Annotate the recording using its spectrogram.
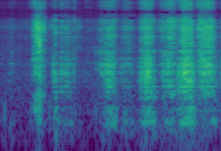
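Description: Hand saw rasping on a small log in short back-and-forth strokes: a single stroke, then from about a second in a quicker run of about three strokes a second, growing louder.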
